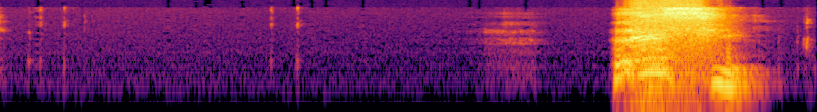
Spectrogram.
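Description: A person sneezing once, loudly, about three seconds in; the sneeze lasts under a second.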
